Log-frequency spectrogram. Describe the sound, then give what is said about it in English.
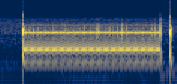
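A US Bell System ringback tone of the kind called City Ring: one long, steady, dull buzzing tone of nearly two seconds, followed at the very end by a brief blip of the next ring. “Well, this is the ring that the phone freaks called City Ring. It's very dull.”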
